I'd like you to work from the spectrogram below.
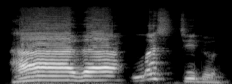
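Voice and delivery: slow, loud, drawn-out Arabic, every syllable of "Hada masjidun" stretched; slow model reading. Shown as a demonstration. Teacher modelling Arabic for the class, slow loud recitation. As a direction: chant it slowly for the class to repeat. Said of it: "Coba Bu Ajeng baca, yang lain ikutin".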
